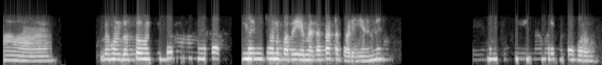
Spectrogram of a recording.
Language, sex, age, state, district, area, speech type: Punjabi, female, 30-45, Punjab, Mansa, rural, conversation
